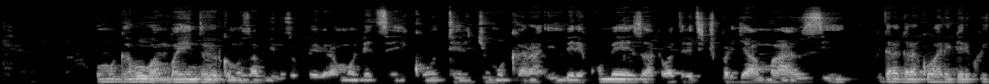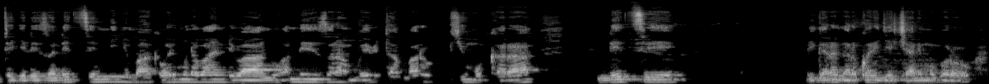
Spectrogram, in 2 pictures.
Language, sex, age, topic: Kinyarwanda, male, 18-24, government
